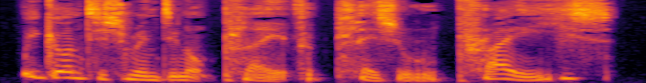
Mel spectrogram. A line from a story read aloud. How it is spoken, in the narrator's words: Ged answered haughtily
